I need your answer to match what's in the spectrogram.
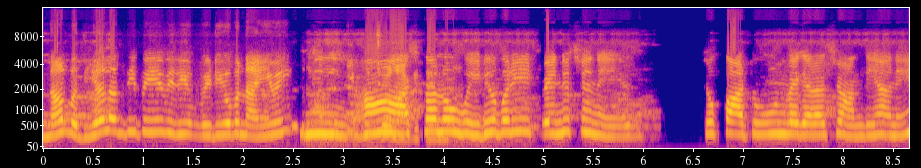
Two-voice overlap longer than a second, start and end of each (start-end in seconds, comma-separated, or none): none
